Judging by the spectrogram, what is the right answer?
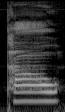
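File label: "tao", Mandarin Chinese, first tone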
